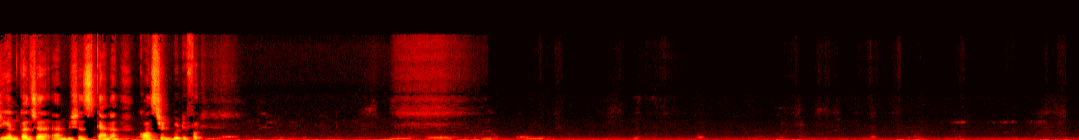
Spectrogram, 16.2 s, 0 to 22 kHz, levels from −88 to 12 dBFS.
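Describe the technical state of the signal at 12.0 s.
Around 12.0 s the speech signal is intact, with no audible fault at that moment.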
